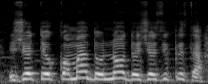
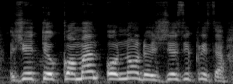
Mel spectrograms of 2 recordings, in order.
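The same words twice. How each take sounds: No difference in how they are said.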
